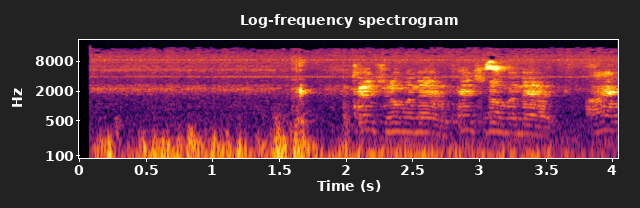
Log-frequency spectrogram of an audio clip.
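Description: Low rumble of wind buffeting the microphone, then a voice speaking from about two seconds in.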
